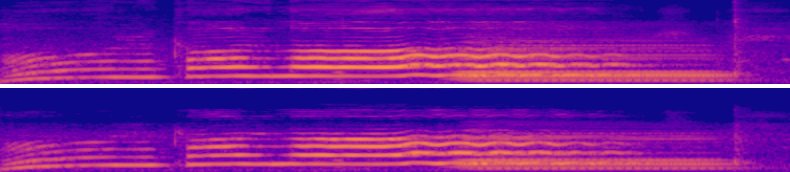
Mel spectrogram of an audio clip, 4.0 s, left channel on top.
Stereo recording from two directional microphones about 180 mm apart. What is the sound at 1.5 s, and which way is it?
Music, 5° left (ahead or behind).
